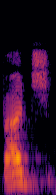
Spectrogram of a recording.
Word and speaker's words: fudge: You are not the only silent letter in fudge, Dippy. What's the other silent letter? That is right, said Dippy. Magic E is silent too.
